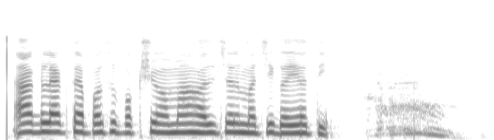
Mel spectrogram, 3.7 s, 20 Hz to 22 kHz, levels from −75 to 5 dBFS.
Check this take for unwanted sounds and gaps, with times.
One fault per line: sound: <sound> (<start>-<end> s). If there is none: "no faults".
sound: throat clearing (2.7-3.5 s)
